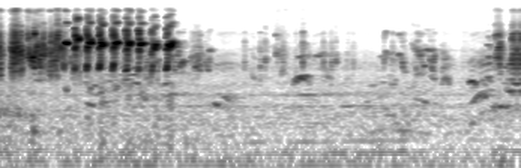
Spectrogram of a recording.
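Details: Rosy-faced lovebird, a pet cage bird, giving a loud burst of rapid high chirps for about one and a half seconds, then softer scattered twitters and a final brief chirping flurry.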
